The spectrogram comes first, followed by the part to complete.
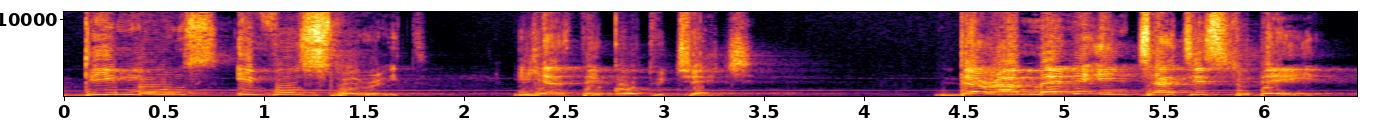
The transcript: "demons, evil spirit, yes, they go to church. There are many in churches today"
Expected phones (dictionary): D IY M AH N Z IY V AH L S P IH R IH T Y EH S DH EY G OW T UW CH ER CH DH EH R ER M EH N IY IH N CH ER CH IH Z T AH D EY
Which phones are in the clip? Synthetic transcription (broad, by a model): D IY M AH N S IY V AH L S P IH R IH T Y EH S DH EY G OW T UW CH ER CH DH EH R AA M EH N IY IH N CH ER CH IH S T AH D EY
